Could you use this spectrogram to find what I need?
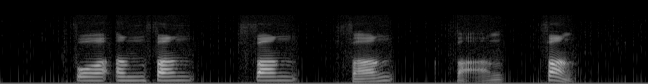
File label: "feng", chinese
